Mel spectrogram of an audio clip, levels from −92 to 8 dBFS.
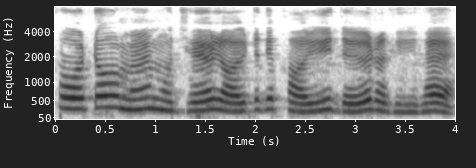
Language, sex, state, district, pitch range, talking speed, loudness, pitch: Hindi, female, Madhya Pradesh, Katni, 215-275 Hz, 120 wpm, -14 LUFS, 240 Hz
